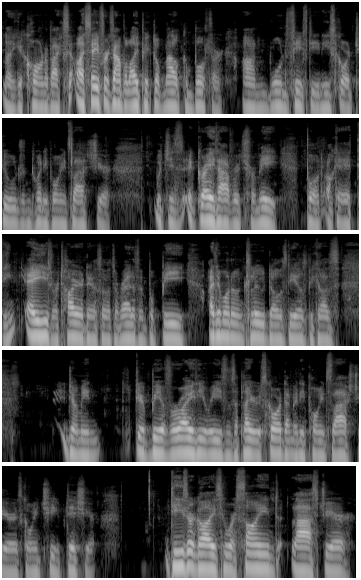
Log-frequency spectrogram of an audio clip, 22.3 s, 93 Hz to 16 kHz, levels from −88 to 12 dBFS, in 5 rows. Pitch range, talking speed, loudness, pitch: 120-140 Hz, 225 wpm, -25 LUFS, 130 Hz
